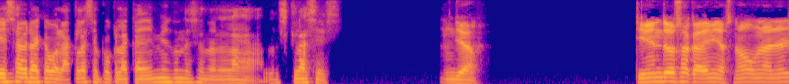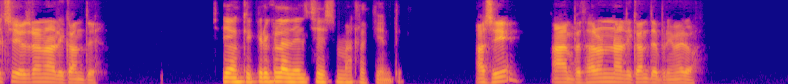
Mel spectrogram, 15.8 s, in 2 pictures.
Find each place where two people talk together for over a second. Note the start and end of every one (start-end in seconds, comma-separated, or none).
none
